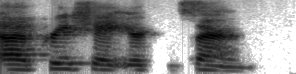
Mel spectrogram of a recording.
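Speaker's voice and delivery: put-on sarcastic tone. Retelling a show character's reply to another man: imitating Nathan's sarcastic tone. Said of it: "note of sarcasm in Nathan's voice".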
